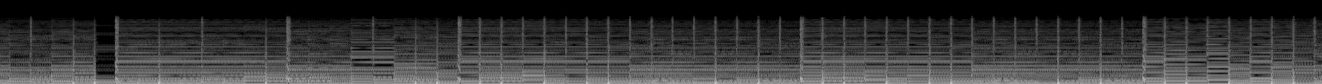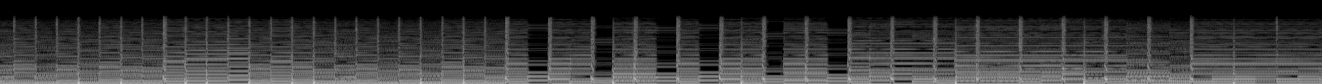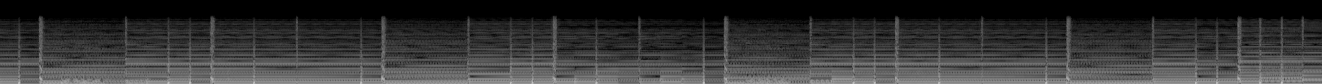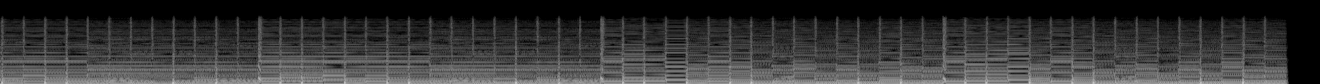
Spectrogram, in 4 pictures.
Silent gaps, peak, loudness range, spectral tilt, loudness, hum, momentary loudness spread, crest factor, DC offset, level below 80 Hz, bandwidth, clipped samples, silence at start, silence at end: none; -10 dBFS; 1 LU; -5.5 dB/octave; -30 LUFS; none; 3 LU; 18 dB; 3%; -34 dBFS; 10.5 kHz; under 0.1%; 0 s; 0.3 s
